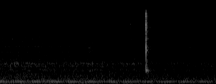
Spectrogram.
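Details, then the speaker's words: New replacement purge solenoid (PCS) on a 2004 Honda Accord EX 2.4L 4-cylinder, plugged in but not mounted, commanded on then off during P0443 diagnosis; one light crisp click on switching, a normal, working solenoid. "then you can hear it click off so you can see just makes a little bit of a clicking sound but that's a that's a real good indication that it's working it's not foolproof but it's definitely a good indication"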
